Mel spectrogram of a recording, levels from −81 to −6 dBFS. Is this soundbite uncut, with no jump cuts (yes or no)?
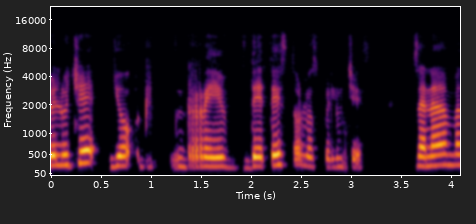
yes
